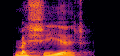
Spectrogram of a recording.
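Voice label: "mas fhior", Scottish Gaelic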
